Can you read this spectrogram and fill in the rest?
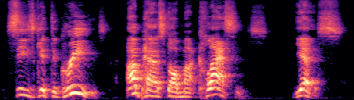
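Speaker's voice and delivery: loud, slow proud affirmation; proud declaration. Shown as a demonstration. Speaker rejecting "but" with a loud proud claim. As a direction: declare it like a victory.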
